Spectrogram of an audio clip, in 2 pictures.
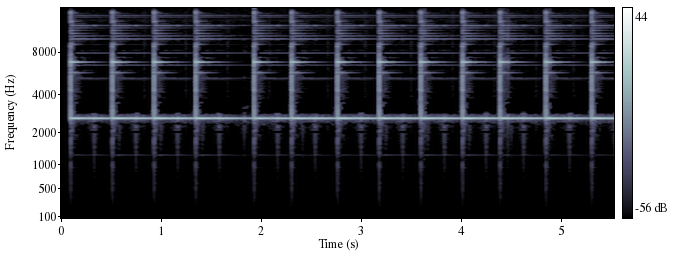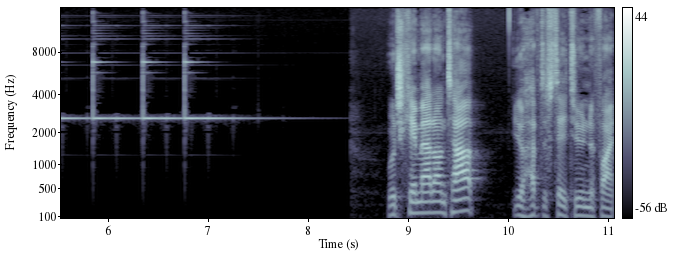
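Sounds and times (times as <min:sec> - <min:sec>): high bell-like ding: 0:00.1 - 0:08.4
man speaking: 0:08.8 - 0:11.0.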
